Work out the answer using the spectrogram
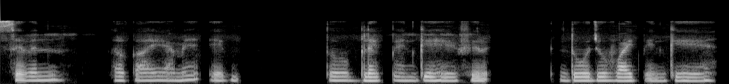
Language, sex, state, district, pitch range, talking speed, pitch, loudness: Hindi, female, Arunachal Pradesh, Papum Pare, 170-185 Hz, 125 wpm, 180 Hz, -20 LUFS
